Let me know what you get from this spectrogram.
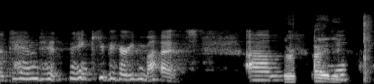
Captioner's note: laughs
